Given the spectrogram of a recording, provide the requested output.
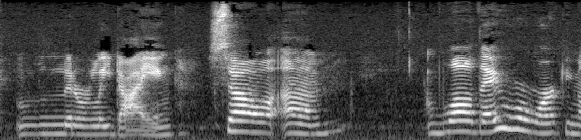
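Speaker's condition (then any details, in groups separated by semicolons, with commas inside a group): Cerebral palsy; hip osteoarthritis from cerebral palsy, service dog; surgery upcoming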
